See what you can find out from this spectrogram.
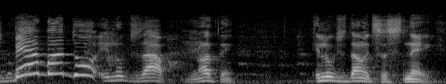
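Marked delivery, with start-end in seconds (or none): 0.0-1.0 very high falsetto taunt; piercingly high cartoon call; mysterious taunting voice. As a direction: squeal it like an unseen little heckler. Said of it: "He says".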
